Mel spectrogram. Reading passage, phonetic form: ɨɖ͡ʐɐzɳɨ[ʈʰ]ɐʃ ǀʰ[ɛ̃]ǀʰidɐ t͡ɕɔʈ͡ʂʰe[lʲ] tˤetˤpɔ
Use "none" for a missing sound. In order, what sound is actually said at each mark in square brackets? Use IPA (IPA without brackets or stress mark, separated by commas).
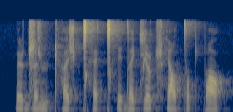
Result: ʈʰ, ɛ, l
